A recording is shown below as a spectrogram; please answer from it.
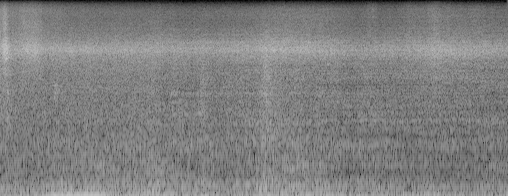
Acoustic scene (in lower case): street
